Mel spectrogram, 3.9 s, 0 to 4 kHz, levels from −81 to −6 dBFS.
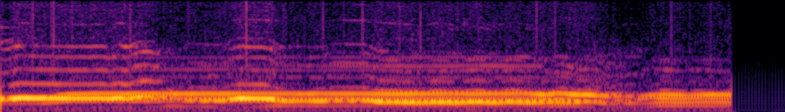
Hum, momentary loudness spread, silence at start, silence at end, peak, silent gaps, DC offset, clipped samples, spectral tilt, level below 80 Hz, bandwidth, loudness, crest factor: none; 9 LU; 0 s; 0.25 s; -10 dBFS; none; under 0.1%; under 0.1%; -8 dB/octave; -54 dBFS; 4 kHz; -22 LUFS; 12 dB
